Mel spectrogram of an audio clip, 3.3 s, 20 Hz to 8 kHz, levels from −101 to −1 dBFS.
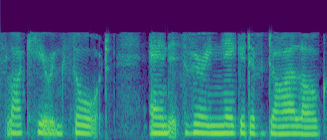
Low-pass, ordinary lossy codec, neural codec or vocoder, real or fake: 7.2 kHz; AAC, 16 kbps; none; real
